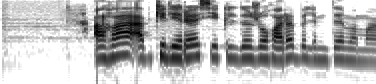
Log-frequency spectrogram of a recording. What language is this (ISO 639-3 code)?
kaz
